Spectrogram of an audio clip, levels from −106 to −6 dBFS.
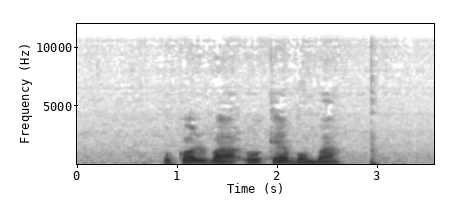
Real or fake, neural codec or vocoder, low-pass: real; none; 10.8 kHz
